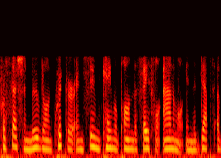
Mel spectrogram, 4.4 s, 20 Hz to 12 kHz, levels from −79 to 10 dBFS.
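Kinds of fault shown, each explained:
GSM full-rate codec: The speech passes through an early mobile-phone codec for the whole clip. It rebuilds the voice from a vocal-tract model and a coarse pulse excitation. Nothing above 4 kHz survives. The result is a plainly audible buzzy, gravelly roughness, which fits a 13 kbps full-rate stream.
GSM bit errors: From 1.65 to 1.70 s the speech breaks into a brief squawk and gargle. Corrupted filter, pitch or gain values reached the decoder, warping the spectrum and level. The 54 ms burst points to roughly three damaged 20 ms frames.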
